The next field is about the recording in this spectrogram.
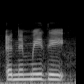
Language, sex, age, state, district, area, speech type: Telugu, female, 18-30, Telangana, Suryapet, urban, read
